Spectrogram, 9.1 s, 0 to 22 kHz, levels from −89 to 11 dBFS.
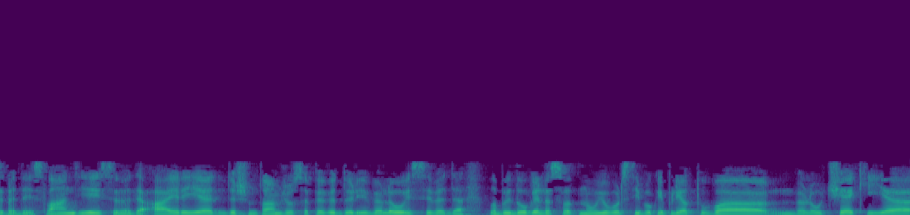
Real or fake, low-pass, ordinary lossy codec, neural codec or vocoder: fake; 5.4 kHz; MP3, 24 kbps; codec, 24 kHz, 0.9 kbps, DualCodec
